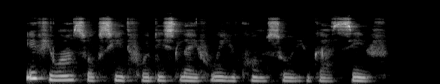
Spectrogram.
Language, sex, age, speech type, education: Nigerian Pidgin, female, 30-45, spontaneous, tertiary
